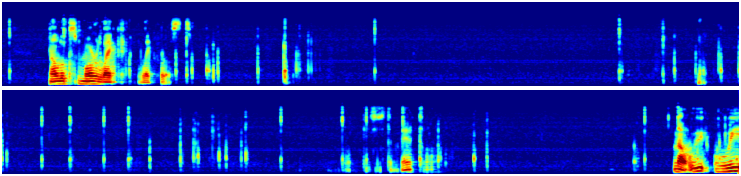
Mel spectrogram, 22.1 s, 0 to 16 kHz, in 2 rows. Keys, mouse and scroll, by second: 0.1-1.1 drag, 1.1-1.5 scroll down 1, 1.5 shift+middle click, 1.8 scroll up 1, 1.9-4.4 middle drag, 4.4 scroll down 3, 4.6-5.6 scroll up 5, 5.6-8.6 drag, 9.5-10.1 scroll down 4, 10.1 middle click, 10.8 scroll down 1, 11.6 click, 12.6 click, 13.3 middle click, 14.0-14.4 scroll down 4, 14.4 middle click, 15.2 click, 16.5 click, 17.3 middle click, 17.8-18.1 scroll up 1, 18.1-20.7 middle drag, 20.7 click, 21.5 middle click.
